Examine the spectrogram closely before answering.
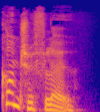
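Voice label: "contraflow", British English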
